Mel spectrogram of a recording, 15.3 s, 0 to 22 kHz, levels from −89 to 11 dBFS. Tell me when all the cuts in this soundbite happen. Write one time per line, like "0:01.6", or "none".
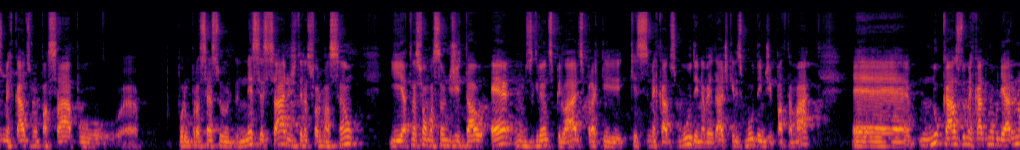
none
